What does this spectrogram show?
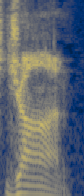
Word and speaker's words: Jon: It's Jan. It's Jan. pronounced Jan. Jan. J-O-N. Jan. And by the way, tell Jan it's John in this country. J-O-N is John. It's Danish. Well, whatever. This is America, pal. Jan is Y-O-N.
